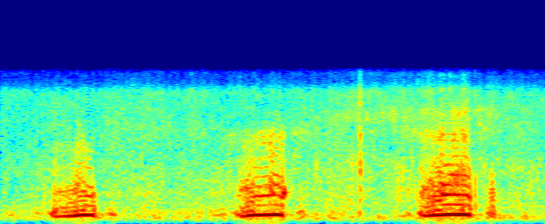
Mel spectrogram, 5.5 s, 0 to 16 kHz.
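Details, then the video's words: Calypso, a 10-week-old female American Bulldog puppy, snoring in her sleep: three low, rumbling snores with a buzzy harmonic edge, each lasting about half a second and spaced nearly two seconds apart, with quiet breathing between. "Calypso Snoring"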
